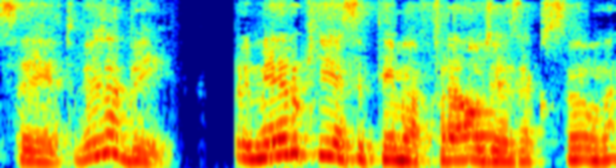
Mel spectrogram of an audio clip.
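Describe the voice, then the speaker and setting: A man's voice sits high in pitch, with ordinary variation. He keeps to a moderate pace. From Bahia, Brazil. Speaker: law professor and lawyer. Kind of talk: lecture-style live interview. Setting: Instagram live video.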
